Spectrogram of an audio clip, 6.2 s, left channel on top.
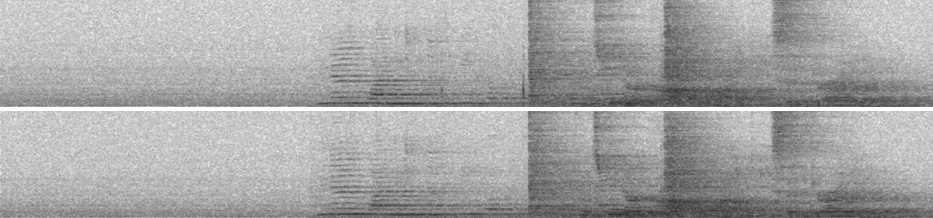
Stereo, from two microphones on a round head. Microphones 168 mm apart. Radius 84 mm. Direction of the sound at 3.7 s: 30° right (ahead or behind).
